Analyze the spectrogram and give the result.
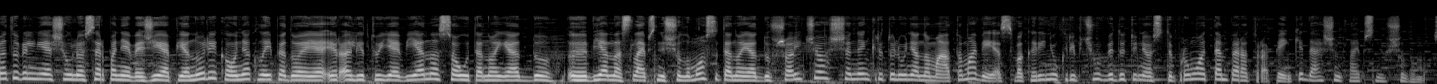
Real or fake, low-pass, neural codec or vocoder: real; 9.9 kHz; none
